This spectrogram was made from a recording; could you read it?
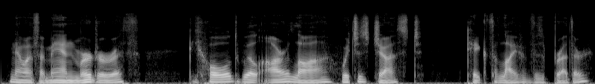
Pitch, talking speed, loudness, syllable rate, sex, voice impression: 100 Hz, 180 wpm, -19 LUFS, 4.5 syllables/s, male, very masculine, adult-like, slightly dark, sincere, very calm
